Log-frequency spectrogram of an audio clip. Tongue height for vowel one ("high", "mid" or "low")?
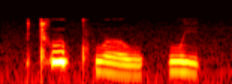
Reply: high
